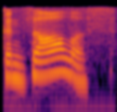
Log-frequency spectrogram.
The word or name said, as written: Gonzalez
